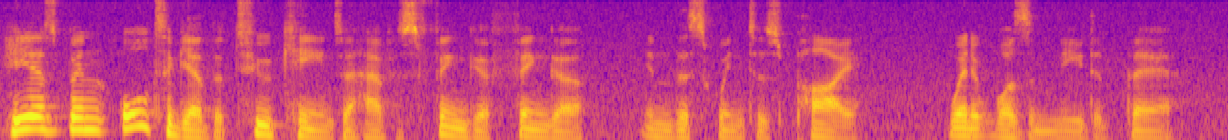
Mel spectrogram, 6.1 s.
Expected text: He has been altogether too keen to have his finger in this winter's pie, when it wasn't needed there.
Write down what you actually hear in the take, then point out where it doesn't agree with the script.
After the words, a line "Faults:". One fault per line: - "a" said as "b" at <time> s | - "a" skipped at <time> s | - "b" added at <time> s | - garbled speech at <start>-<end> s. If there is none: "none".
He has been altogether too keen to have his finger finger in this winter's pie, when it wasn't needed there.
Faults:
- "finger" added at 2.5 s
